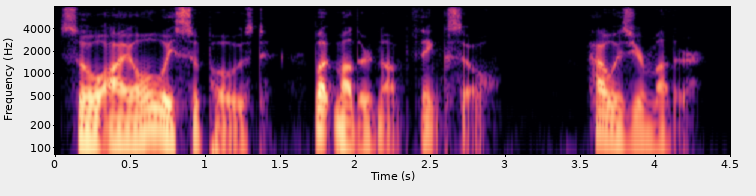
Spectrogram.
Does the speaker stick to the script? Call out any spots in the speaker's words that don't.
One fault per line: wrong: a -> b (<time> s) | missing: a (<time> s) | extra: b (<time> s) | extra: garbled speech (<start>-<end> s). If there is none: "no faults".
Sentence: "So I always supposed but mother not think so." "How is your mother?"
no faults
